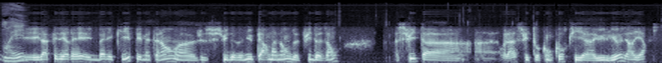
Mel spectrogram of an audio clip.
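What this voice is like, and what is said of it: Light southern French accent. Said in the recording (French): “Avec un petit accent là ... J'arrive du sud de la France au départ.”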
